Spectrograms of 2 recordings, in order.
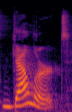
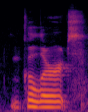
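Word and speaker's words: Gelert: I'll just say like I grew up calling it a galert and when I joined TNT everybody was like oh look at this Gellert and I'm like but that doesn't that doesn't work that doesn't resonate so so yeah I will continue to call it glert as a mispronunciation to everyone's disdain um but yeah sorry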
